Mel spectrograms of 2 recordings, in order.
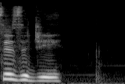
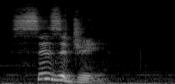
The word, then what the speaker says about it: syzygy: let's do it all right how do you pronounce this syzygy syzygy syzygy a conjunction or opposition especially of the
